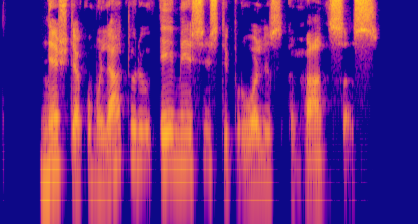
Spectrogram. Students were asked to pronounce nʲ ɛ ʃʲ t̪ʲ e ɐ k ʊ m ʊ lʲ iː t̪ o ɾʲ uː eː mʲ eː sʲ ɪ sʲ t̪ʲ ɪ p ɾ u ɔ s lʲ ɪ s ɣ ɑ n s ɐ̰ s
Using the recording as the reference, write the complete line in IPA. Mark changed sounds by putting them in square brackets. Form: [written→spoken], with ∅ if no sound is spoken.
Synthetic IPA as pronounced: nʲ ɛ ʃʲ t̪ʲ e ɐ k ʊ m ʊ lʲ [iː→æː] t̪ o ɾʲ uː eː mʲ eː sʲ ɪ sʲ t̪ʲ ɪ p ɾ u ɔ [s→∅] lʲ ɪ s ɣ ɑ n s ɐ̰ s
